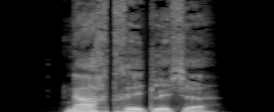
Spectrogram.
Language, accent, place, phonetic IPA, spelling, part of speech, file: German, Germany, Berlin, [ˈnaːxˌtʁɛːklɪçə], nachträgliche, adjective, De-nachträgliche.ogg
- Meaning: inflection of nachträglich: 1. strong/mixed nominative/accusative feminine singular 2. strong nominative/accusative plural 3. weak nominative all-gender singular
